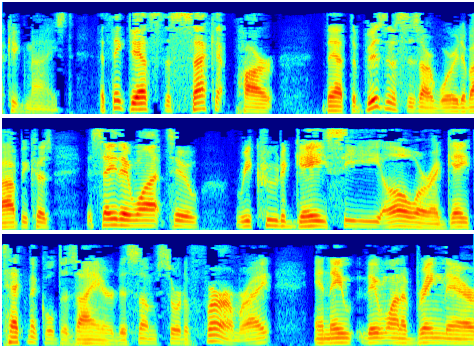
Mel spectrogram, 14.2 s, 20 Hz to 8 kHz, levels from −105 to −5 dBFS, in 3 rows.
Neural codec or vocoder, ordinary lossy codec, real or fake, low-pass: codec, 16 kHz, 1 kbps, X-Codec, HuBERT features, trained on LibriSpeech; MP3, 24 kbps; fake; 7.2 kHz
